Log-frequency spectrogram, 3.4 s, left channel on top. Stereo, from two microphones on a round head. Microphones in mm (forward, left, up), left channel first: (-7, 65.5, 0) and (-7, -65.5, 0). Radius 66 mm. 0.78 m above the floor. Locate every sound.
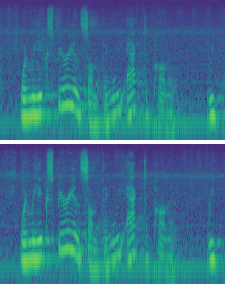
0.3 s a man speaking: 35° right (ahead or behind), 1.6 m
